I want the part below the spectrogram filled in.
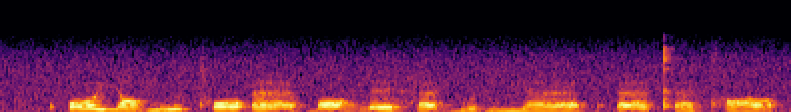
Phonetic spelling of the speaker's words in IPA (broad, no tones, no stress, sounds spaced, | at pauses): ʔ ɔ j ɑ m u tʰ ɔ ʔ æː ɓ ɒ ŋ ɛ h æ ɡ͡b ʊ ɗ i j æ | ʔ æ kʼ æ tʰ ɑ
